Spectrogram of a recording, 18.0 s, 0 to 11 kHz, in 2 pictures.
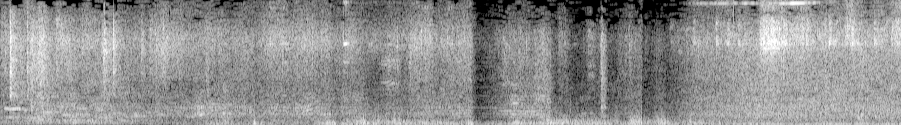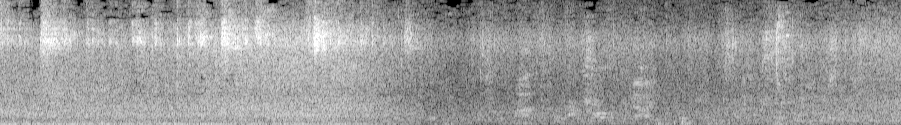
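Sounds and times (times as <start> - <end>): voices: 0.0 - 5.8, 8.2 - 18.0
street noise: 0.0 - 18.0
vehicle engine humming: 1.4 - 18.0.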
